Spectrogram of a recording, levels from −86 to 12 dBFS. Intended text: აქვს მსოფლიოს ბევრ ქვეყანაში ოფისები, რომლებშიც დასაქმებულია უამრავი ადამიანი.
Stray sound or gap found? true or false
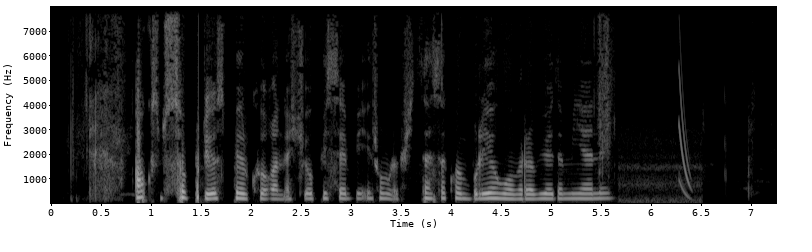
true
